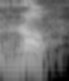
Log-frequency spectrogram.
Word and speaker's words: rho: किया जाएगा वो है R is equal to रो L/A।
